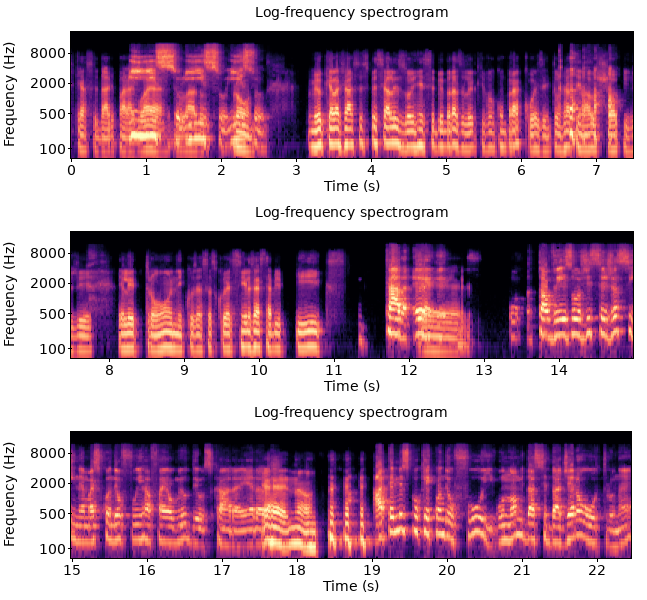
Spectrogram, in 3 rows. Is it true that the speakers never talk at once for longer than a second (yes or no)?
no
